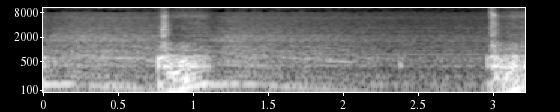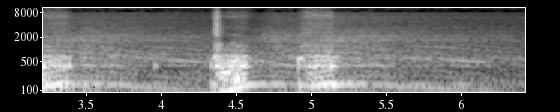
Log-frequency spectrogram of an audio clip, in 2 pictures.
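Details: Car running after reinstalling a cleaned K&N air intake filter: short clean throttle blips rising and falling evenly between quiet idle, picks up and settles smoothly; sounds healthy.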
